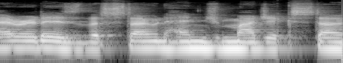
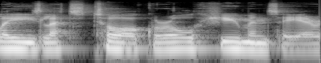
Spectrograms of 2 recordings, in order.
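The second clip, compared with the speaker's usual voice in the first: ordinary talk, nothing marked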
